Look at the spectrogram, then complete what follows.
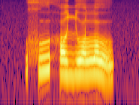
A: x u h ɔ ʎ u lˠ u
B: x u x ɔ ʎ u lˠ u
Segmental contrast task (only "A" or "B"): A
